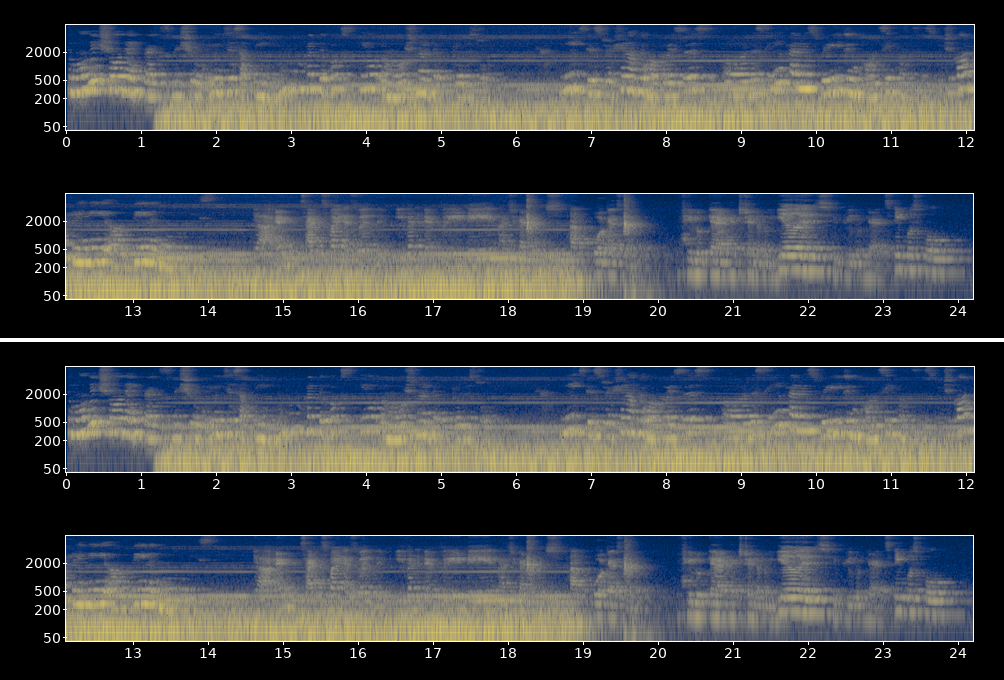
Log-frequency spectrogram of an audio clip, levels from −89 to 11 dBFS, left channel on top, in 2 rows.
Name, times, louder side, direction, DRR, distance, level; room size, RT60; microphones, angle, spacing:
voice 1, 0.0-5.8 6.6-8.4 8.7-13.9, left 2 dB, 15° right, -5 dB, 4.5 m, -21 dB
sound 1, 1.2-18.9, equal, 80° left, 2.8 m, -18 dB
voice 2, 14.6-19.8 20.3-23.7, right 1 dB, 5° left, -4 dB, 4.5 m, -31 dB
sound 2, 16.4-22.6, left 2 dB, 35° left, 5.3 m, -38 dB
9.5 x 8.1 x 8.5 m, 0.89 s
head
